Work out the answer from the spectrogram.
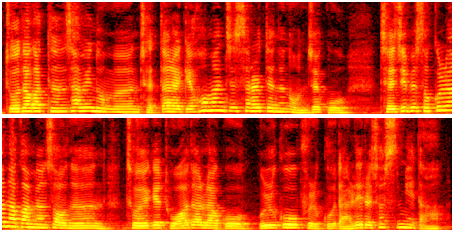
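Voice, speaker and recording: A woman's voice: mid-range voice, moderate pace, hardly any pauses, faint music behind. A woman reading a scripted first-person story in a dramatic radio-story style. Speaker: story narrator.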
